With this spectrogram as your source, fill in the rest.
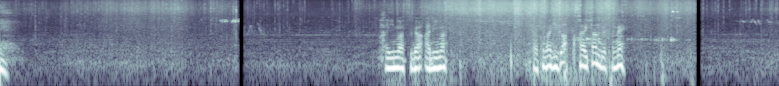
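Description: Wind rustles leafy branches outdoors.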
